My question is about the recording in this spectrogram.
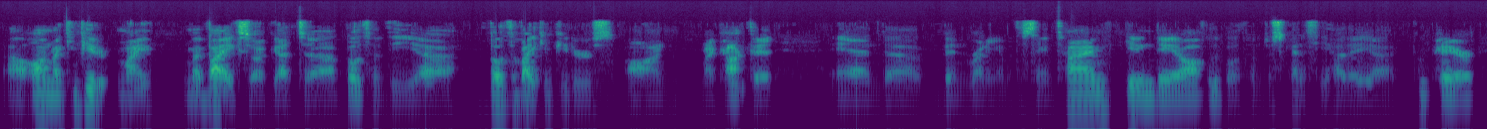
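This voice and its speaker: A man talking casually and unscripted as host of a cycling vlog, halting often with fillers and restarts. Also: low-pitched, fairly even intonation, a little mellow, dull audio. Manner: halting, filler-heavy delivery with frequent restarts.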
